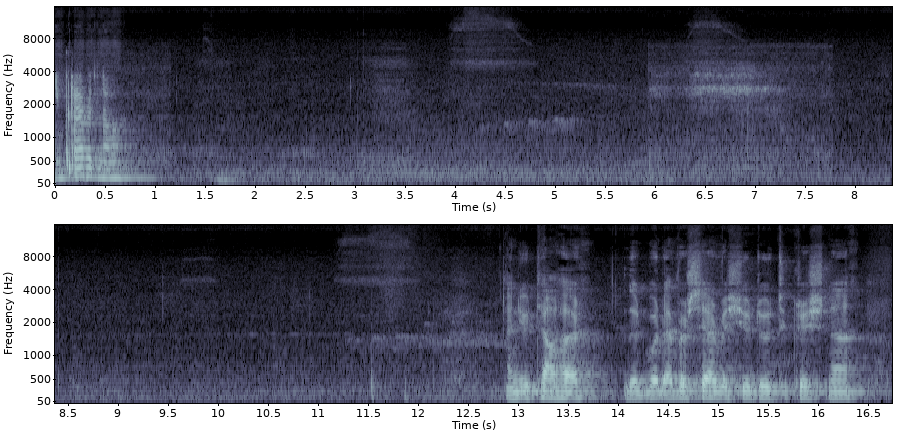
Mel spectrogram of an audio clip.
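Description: An elderly man speaks calmly and close by, with long pauses.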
